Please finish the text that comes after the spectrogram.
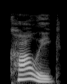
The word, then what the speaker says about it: colleague: Stress on the first syllable and a clear G sound at the end.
